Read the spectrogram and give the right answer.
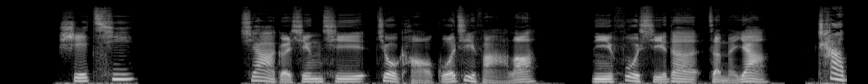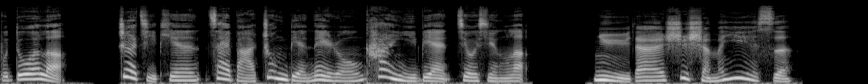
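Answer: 复习得差不多了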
